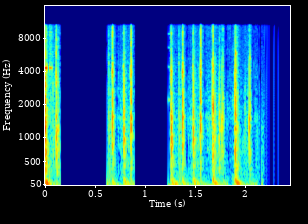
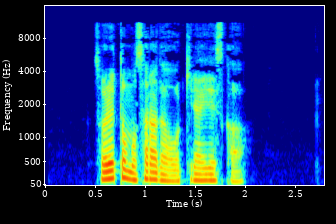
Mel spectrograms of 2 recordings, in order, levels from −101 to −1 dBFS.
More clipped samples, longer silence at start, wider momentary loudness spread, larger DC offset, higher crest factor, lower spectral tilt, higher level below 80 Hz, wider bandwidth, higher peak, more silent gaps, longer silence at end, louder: neither; second, 0 s vs 0.55 s; second, 7 LU vs 15 LU; neither; about the same, 24 dB vs 20 dB; second, -1.5 dB/octave vs -7 dB/octave; first, -42 dBFS vs -60 dBFS; about the same, 11 kHz vs 11.5 kHz; first, -2 dBFS vs -6 dBFS; first, 0.16-0.63 s, 0.90-1.24 s vs none; second, 0.4 s vs 0.8 s; about the same, -26 LUFS vs -25 LUFS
